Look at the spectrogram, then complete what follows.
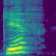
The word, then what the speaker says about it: GIF: So this is an animated GIF or GIF, depending on how you pronounce it, that shows what that supernova is doing.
